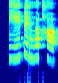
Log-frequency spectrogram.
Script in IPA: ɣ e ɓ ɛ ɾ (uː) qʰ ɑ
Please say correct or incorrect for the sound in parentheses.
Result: correct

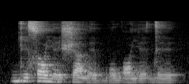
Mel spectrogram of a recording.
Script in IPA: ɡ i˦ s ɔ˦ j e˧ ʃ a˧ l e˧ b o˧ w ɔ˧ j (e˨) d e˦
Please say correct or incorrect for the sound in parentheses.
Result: incorrect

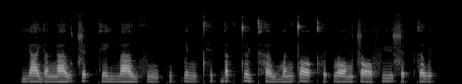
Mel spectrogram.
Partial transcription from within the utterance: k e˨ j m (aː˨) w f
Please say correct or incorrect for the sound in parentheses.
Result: correct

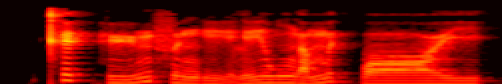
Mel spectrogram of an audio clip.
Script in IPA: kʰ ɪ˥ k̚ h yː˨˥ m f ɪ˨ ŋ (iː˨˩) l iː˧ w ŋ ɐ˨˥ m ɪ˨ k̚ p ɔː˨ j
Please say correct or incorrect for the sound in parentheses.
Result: correct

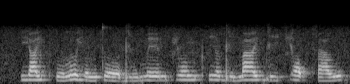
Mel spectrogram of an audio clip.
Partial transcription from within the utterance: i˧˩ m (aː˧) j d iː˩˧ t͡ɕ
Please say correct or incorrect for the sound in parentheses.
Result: correct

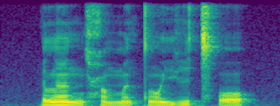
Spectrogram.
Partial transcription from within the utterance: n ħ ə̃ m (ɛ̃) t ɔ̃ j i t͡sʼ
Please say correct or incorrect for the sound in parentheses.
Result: incorrect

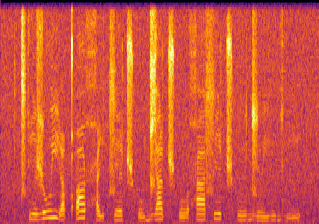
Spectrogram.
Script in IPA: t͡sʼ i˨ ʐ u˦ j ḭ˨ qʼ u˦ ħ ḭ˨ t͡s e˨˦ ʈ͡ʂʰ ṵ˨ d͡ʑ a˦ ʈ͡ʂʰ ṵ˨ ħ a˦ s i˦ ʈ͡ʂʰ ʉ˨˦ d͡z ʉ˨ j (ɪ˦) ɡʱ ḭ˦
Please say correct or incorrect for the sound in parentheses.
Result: incorrect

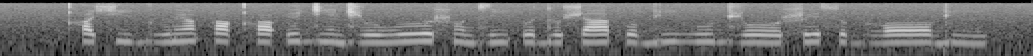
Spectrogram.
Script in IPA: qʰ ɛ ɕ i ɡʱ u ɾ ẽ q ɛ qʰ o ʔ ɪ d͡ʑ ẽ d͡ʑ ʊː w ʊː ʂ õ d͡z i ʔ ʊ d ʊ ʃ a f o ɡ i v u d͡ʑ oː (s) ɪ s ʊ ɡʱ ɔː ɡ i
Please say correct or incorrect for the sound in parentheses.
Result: incorrect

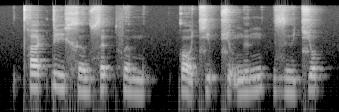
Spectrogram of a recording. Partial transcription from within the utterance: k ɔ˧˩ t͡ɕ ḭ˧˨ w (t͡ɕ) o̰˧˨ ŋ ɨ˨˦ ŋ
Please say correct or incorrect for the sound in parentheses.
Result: correct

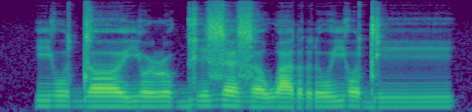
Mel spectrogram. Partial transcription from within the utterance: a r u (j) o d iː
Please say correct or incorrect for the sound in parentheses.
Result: correct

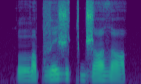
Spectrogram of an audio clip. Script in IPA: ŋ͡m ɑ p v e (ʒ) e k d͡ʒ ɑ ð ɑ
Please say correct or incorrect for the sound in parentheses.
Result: correct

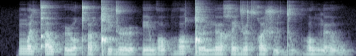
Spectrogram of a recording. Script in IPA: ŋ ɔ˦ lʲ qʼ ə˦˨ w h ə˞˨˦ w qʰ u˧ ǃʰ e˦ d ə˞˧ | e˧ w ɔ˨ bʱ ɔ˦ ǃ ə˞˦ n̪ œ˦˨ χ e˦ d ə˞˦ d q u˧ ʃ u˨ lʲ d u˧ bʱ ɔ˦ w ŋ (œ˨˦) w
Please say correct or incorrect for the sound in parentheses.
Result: correct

